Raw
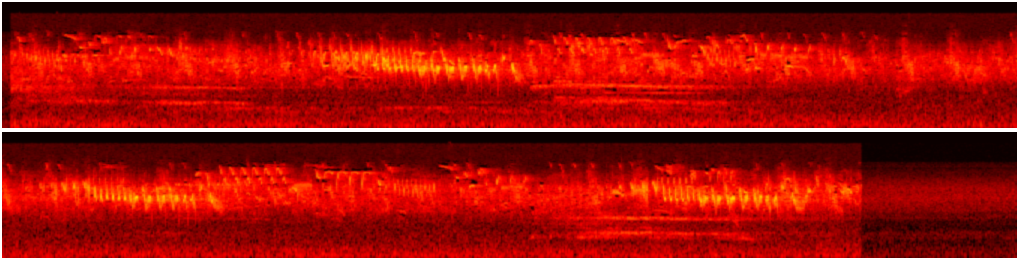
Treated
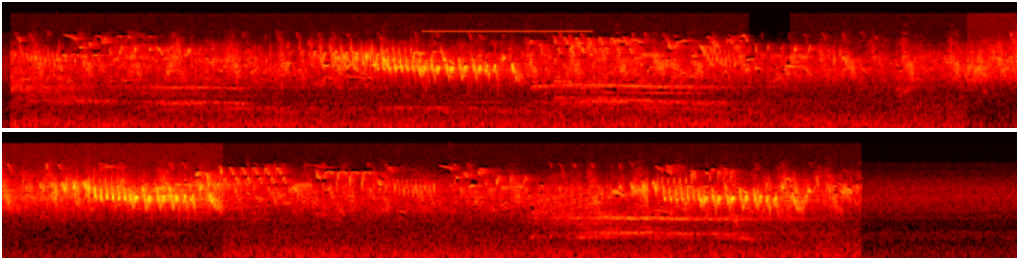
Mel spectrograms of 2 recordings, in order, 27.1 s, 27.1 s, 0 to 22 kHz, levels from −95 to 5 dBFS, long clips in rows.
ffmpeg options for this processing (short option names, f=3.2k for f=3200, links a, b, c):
-filter_complex "[0:a]asettb=1/sr,asplit=3[a][b][c];[a]atrim=end=5.604[d];[b]atrim=start=5.6:end=7.87,asetpts=PTS-STARTPTS,afade=t=in:d=0.004:c=qsin,afade=t=out:st=2.266:d=0.004:c=qsin,aeval=exprs='val(0)+0.0158*sin(2*PI*9400*n/s)':c=same[e];[c]atrim=start=7.866[f];[d][e]acrossfade=d=0.004:c1=hsin:c2=qsin[g];[g][f]acrossfade=d=0.004:c1=qsin:c2=hsin,asettb=1/sr,asplit=3[h][i][j];[h]atrim=end=9.964[k];[i]atrim=start=9.96:end=10.5,asetpts=PTS-STARTPTS,afade=t=in:d=0.004:c=qsin,afade=t=out:st=0.536:d=0.004:c=qsin,bass=f=250:g=-3,treble=f=4k:g=-14[l];[j]atrim=start=10.496[m];[k][l]acrossfade=d=0.004:c1=hsin:c2=qsin[n];[n][m]acrossfade=d=0.004:c1=qsin:c2=hsin,asettb=1/sr,asplit=3[o][p][q];[o]atrim=end=12.864[r];[p]atrim=start=12.86:end=16.48,asetpts=PTS-STARTPTS,afade=t=in:d=0.004:c=qsin,afade=t=out:st=3.616:d=0.004:c=qsin,tiltshelf=f=1.4k:g=-9[s];[q]atrim=start=16.476[t];[r][s]acrossfade=d=0.004:c1=hsin:c2=qsin[u];[u][t]acrossfade=d=0.004:c1=qsin:c2=hsin,asettb=1/sr,asplit=3[v][w][x];[v]atrim=end=20.534[y];[w]atrim=start=20.53:end=24.26,asetpts=PTS-STARTPTS,afade=t=in:d=0.004:c=qsin,afade=t=out:st=3.726:d=0.004:c=qsin,equalizer=f=1.5k:w=1.5:g=5.5[z];[x]atrim=start=24.256[aa];[y][z]acrossfade=d=0.004:c1=hsin:c2=qsin[ab];[ab][aa]acrossfade=d=0.004:c1=qsin:c2=hsin,asplit=3[ac][ad][ae];[ac]atrim=end=2.162[af];[ad]atrim=start=2.158:end=2.572,asetpts=PTS-STARTPTS,areverse[ag];[ae]atrim=start=2.568[ah];[af][ag]acrossfade=d=0.004:c1=hsin:c2=hsin[ai];[ai][ah]acrossfade=d=0.004:c1=hsin:c2=hsin"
